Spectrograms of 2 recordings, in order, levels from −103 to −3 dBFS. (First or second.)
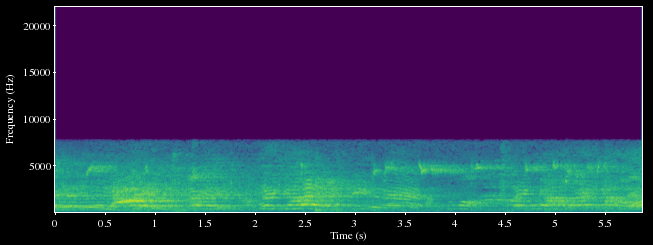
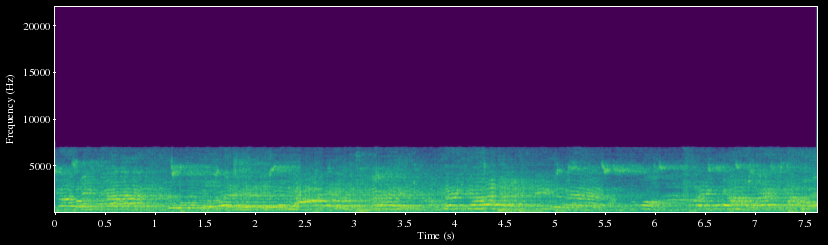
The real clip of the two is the first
